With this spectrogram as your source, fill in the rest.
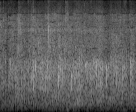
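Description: Audience clapping at a lecture hall talk, a soft, steady wash of applause heard from some distance, fairly faint and continuous.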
